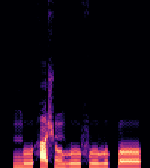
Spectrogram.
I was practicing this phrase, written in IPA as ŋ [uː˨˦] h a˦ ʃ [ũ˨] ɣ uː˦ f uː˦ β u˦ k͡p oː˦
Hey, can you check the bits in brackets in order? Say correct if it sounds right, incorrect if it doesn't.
incorrect: uː˨, correct

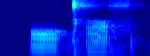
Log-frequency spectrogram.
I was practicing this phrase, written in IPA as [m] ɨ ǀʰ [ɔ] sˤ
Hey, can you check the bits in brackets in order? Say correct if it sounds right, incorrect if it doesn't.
correct, correct

